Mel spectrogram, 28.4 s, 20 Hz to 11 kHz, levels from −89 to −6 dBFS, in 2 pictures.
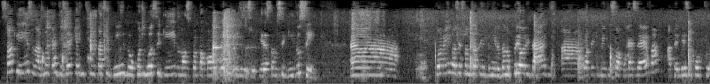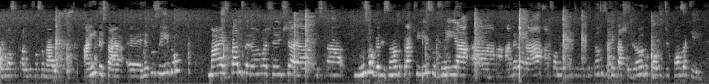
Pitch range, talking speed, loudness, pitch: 260-315 Hz, 165 wpm, -24 LUFS, 280 Hz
